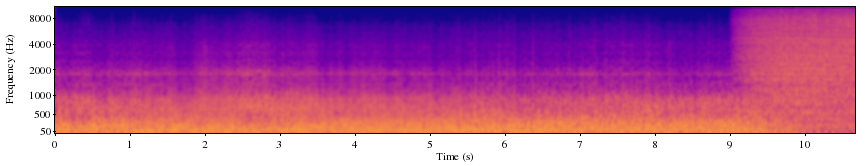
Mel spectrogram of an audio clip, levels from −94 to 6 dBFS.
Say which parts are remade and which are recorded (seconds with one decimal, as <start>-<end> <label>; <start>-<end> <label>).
0.0-1.2 recorded; 1.2-2.4 remade; 2.4-3.2 recorded; 3.2-5.5 remade; 5.5-10.7 recorded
